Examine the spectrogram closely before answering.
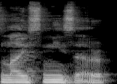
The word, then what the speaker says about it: Malice Mizer: for my past mistakes the correct pronunciation of the band's name which is also used by the band members themselves is M Meer as it's a combination of wordss malice and misery during the mar era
